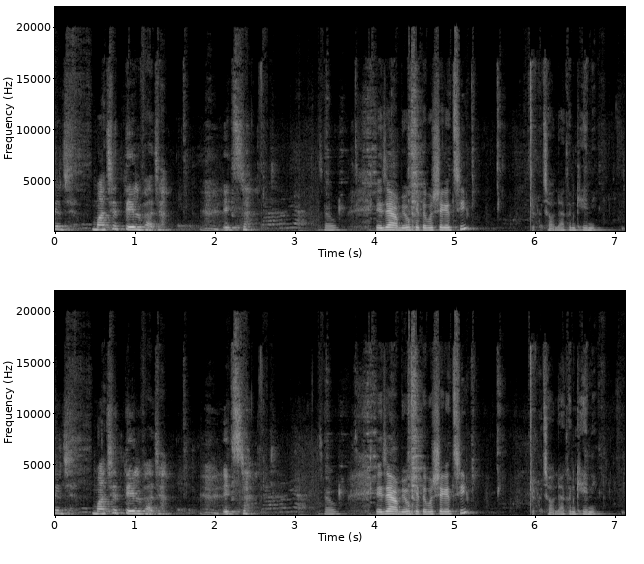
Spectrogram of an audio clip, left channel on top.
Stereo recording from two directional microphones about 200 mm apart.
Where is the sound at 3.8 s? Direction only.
5° left (ahead or behind).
